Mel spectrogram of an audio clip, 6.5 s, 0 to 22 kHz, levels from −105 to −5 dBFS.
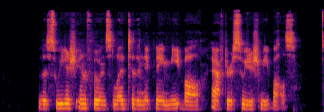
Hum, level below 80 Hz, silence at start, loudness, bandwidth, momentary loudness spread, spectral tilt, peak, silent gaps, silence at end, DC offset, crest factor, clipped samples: none; -80 dBFS; 0.8 s; -32 LUFS; 15 kHz; 8 LU; -3 dB/octave; -16 dBFS; 6.19-6.29 s, 6.36-6.44 s; 0 s; under 0.1%; 18 dB; under 0.1%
